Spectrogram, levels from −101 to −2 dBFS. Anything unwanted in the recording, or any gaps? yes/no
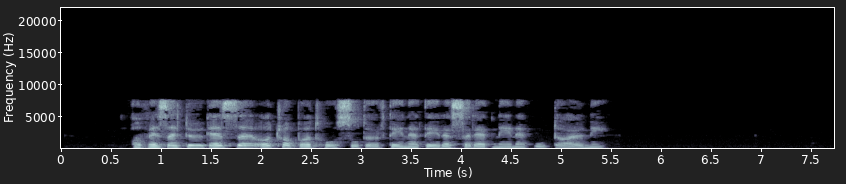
no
